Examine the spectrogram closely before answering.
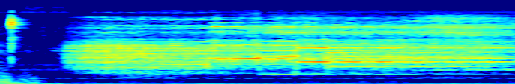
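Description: A shimmering electronic video-game synchronization chime, the sound from when you sync in the game, plays as a phone ringtone, swelling in after a brief click and holding a bright, sustained tonal wash with a few steady high notes. No one speaks.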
